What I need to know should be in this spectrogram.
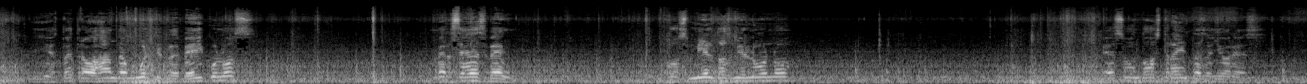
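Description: A car's V6 petrol engine hums from inside the cabin while driving.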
